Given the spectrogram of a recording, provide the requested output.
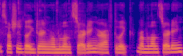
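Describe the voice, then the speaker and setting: The sound is dry and close, with no echo. The speaker talks very fast with a Canadian accent. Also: woman. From Canada. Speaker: streamer. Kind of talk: casual live stream chat.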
